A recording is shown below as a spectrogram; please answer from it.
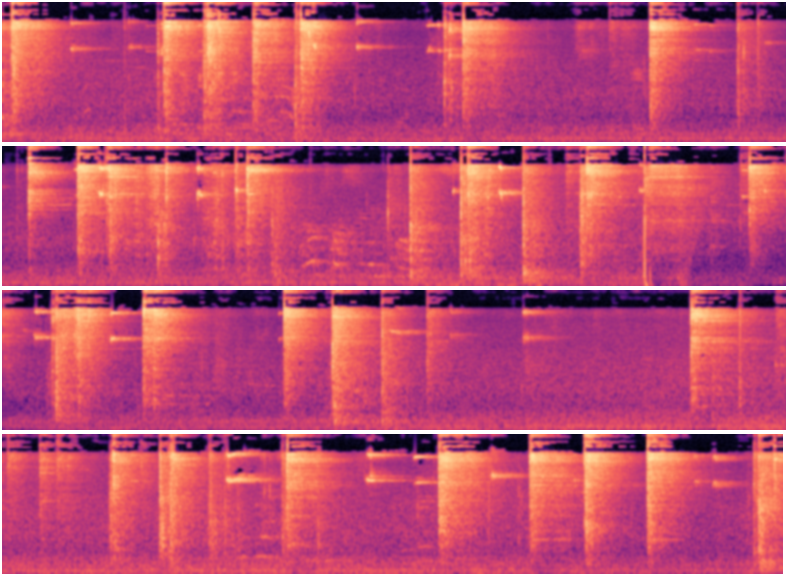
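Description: Steel practice longswords clashing again and again in sparring: irregular sharp metallic clanks, often two or three in quick succession, some leaving a brief ring, with a few short gaps between exchanges.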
